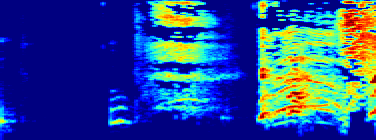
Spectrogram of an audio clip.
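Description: A sneeze: a short sharp intake and a hissing build-up, then a loud, harsh, breathy burst that trails off. Two noisy bursts in quick succession, with no talking over them.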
